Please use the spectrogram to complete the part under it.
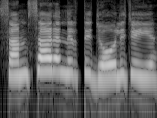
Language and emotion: Malayalam, angry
